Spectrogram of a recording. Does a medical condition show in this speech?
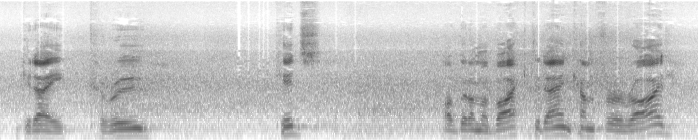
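No.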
